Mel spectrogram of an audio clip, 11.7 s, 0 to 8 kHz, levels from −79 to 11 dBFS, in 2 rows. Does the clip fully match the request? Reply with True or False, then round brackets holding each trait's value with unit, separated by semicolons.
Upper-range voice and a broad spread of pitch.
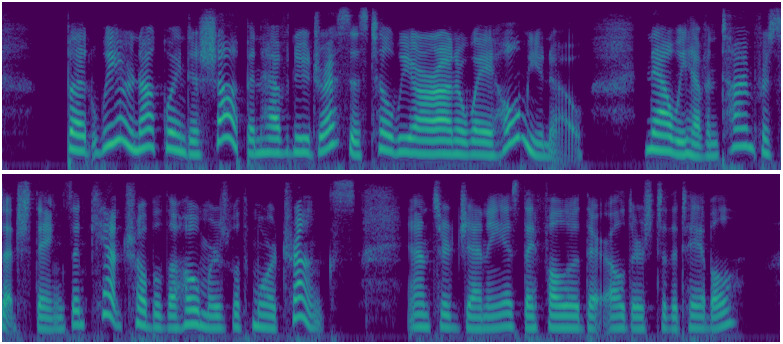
True (195 Hz; 6.0 semitones)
